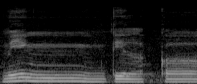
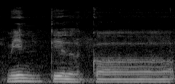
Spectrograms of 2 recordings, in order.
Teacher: nun sukun atau tanwin dibaca samar-samar antara izhar dan idgham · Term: ifa hakiki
